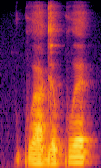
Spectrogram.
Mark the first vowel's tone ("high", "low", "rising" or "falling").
low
